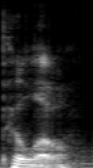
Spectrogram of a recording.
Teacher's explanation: IPA for pillow, we're going to have the O there. So clear vowel on the end, but shorter because it still has first syllable stress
